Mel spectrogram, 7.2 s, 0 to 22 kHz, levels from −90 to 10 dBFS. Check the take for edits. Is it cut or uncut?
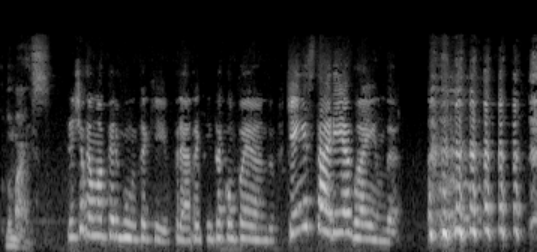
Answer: cut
